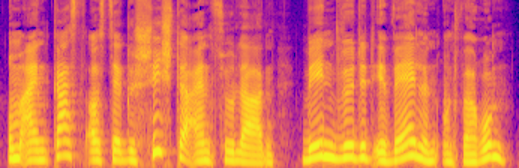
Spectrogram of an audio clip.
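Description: A woman's voice: on the low side, lively intonation, moderate pace, darkish tone, no room sound, clean studio sound. A woman reading prepared questions aloud to podcast hosts. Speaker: question reader. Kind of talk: scripted questions read aloud.

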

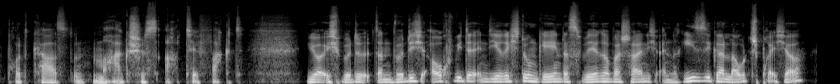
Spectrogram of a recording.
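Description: Man podcaster with slightly creaky, dry sound. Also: mid-range voice, dry recording. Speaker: podcast and radio co-host. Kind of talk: casual chat, answering questions.

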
